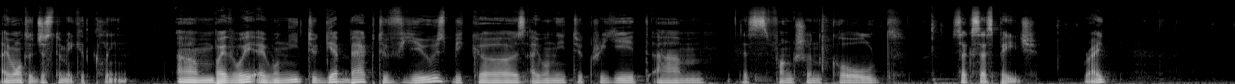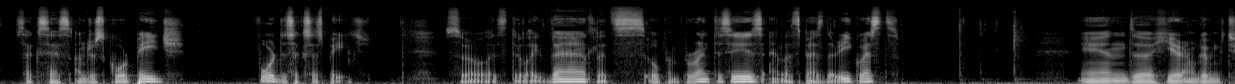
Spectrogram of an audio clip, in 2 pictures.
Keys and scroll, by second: 1.6 ctrl+`, 2.5 ctrl+b, 8.1-10.5 typing, 11.5 u, 12.3 s, 12.8 shift+-, 13.8-14.6 typing, 17.1 ctrl+b, 17.9 BackSpace, 18.6 shift+9, 19.9-22.1 typing, 20.9 Right, 22.4 Return, 23.5-24.7 typing.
